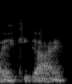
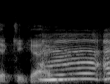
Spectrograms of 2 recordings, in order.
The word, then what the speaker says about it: ikigai: world needs that's what the Japanese call your ikigai that's interesting I've never heard I've never heard of the icky guy okay yes I don't know that I've pronounced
